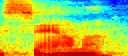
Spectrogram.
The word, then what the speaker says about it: sauna: I'm going to say sauna, but that's because well, we're in Australia and that's the way we pronounce stuff. But I can respect that there's more than one way to pronounce the word. If I were in Northern Europe, I would of course be saying sounder so that people knew what I was talking about.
